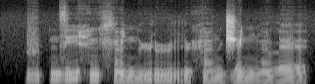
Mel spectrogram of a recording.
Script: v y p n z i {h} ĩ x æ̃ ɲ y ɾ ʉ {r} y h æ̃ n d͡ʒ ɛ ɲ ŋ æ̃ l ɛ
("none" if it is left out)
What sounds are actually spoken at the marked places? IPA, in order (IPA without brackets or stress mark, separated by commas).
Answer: h, r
